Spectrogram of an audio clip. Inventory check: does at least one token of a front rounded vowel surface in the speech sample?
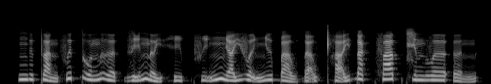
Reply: no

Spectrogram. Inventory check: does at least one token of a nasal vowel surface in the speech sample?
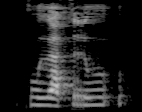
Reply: no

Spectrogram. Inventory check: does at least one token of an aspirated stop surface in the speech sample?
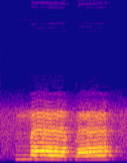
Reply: no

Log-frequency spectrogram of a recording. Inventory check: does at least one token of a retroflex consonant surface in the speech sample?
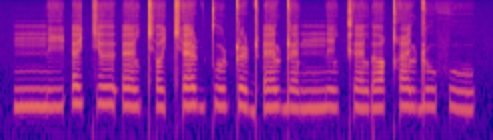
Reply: yes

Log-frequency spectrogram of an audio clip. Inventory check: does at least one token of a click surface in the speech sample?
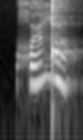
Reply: yes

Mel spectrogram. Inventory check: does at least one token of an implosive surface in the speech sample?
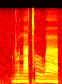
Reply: no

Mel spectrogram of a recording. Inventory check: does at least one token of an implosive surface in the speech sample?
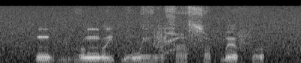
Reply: yes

